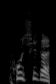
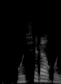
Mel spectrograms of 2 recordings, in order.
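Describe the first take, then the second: First: The word begins with an aspirated P sound. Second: The word begins with a soft B sound. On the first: The speaker calls it wrong. "포시가 아니라" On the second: The speaker calls it right. "보라고 보시라고 있는 것을 맞게끔"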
